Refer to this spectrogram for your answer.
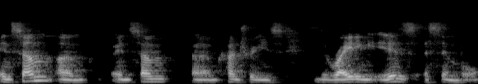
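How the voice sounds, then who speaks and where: Very wide pitch swings mark this man's speech. His pitch sits in the middle range. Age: 40s. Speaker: physician. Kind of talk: lecture. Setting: video call. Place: home room. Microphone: webcam.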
